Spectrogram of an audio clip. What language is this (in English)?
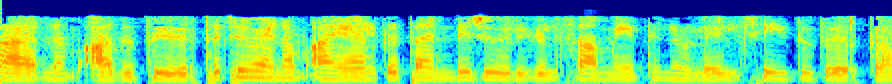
Malayalam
